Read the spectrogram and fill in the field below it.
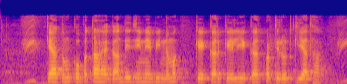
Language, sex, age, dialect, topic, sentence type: Hindi, male, 18-24, Marwari Dhudhari, banking, statement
